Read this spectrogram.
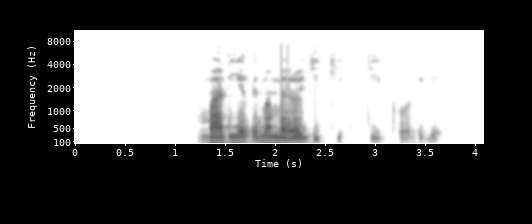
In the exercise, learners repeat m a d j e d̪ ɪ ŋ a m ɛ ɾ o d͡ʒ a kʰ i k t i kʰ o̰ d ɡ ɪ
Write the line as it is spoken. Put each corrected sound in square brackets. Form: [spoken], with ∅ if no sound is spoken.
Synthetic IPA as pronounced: m a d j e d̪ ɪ [m] a m ɛ ɾ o d͡ʒ [i] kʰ i k t i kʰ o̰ d ɡ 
